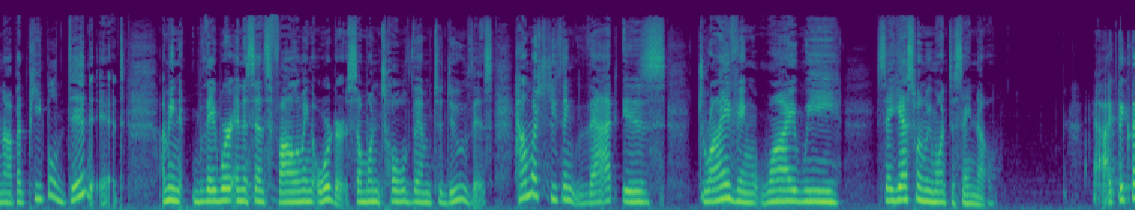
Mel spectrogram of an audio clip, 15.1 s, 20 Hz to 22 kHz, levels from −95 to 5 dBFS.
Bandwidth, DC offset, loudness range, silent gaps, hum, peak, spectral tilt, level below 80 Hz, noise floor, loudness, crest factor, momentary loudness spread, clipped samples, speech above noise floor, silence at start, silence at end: 16 kHz; under 0.1%; 4 LU; none; none; -4 dBFS; -6 dB/octave; -52 dBFS; -57 dBFS; -20 LUFS; 16 dB; 14 LU; under 0.1%; 37 dB; 0 s; 0 s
